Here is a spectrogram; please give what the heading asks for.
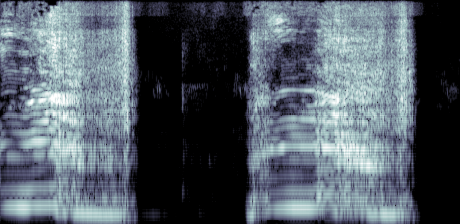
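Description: A lion gives two long, deep roars, each a rich moaning sound that slides lower in pitch.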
